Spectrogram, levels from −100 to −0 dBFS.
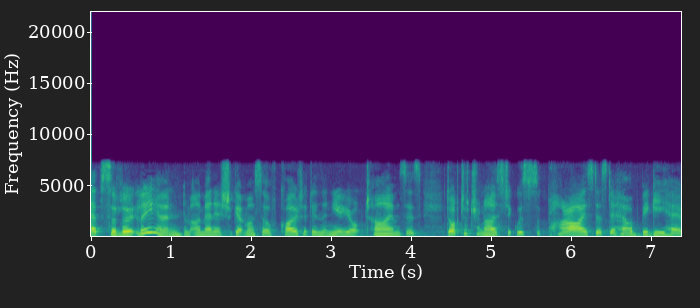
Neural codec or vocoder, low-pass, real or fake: codec, 16 kHz, 2 kbps, X-Codec, WavLM features, trained on Multilingual LibriSpeech; 7.2 kHz; fake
